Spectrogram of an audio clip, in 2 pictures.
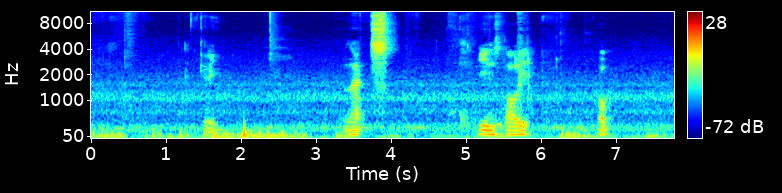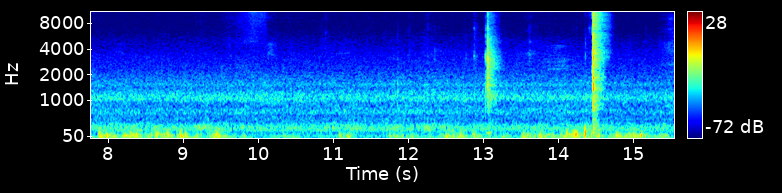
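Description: Small plastic parts click and tap.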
